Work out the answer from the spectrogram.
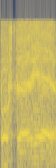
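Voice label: "повторяй", radio; svencoop; paranoia; bolt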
